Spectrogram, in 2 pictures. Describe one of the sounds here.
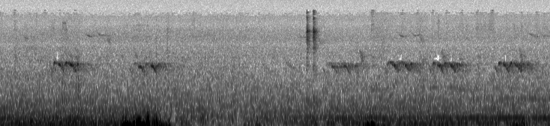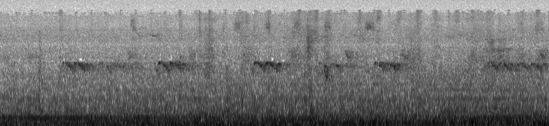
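A parrot makes soft, repeated chirps.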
